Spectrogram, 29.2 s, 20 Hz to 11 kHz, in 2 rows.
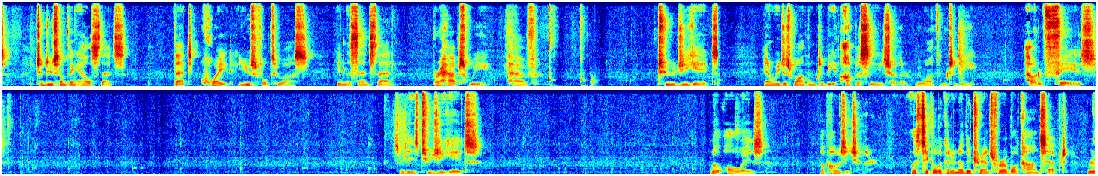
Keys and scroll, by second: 7.3 n, 9.0 g, 14.6 super+j.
